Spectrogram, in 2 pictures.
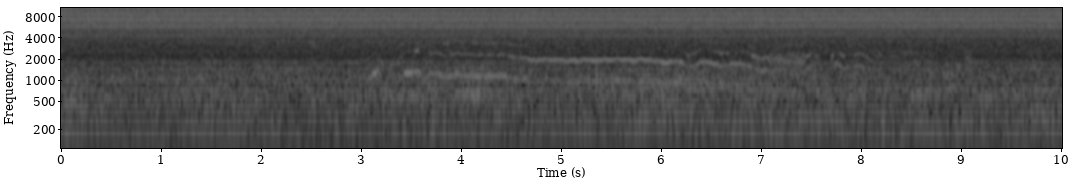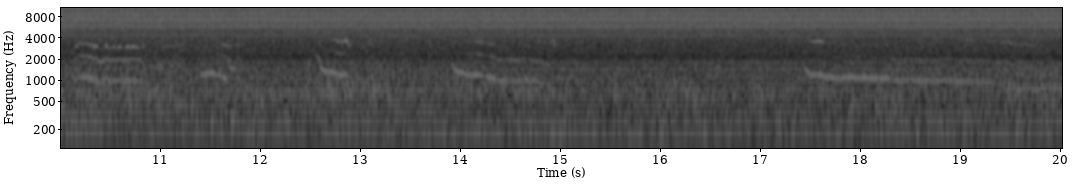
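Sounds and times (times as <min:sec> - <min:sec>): steady low hum: 0:00.0 - 0:20.0
animal wavering gliding cries: 0:03.0 - 0:09.0, 0:10.1 - 0:15.2, 0:17.4 - 0:20.0.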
